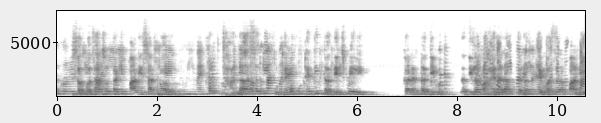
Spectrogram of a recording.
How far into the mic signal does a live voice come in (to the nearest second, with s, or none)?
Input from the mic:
8 s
